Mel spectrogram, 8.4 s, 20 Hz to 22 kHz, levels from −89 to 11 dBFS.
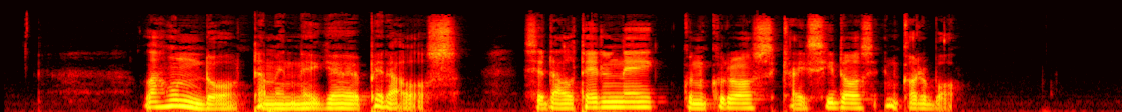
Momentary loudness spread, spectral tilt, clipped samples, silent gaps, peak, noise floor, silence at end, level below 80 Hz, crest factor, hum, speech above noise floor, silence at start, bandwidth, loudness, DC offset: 8 LU; -5.5 dB/octave; under 0.1%; none; -2 dBFS; -66 dBFS; 1.3 s; -42 dBFS; 16 dB; none; 50 dB; 1.1 s; 14.5 kHz; -17 LUFS; under 0.1%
